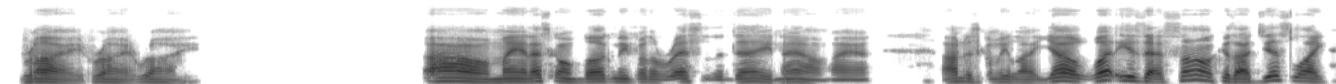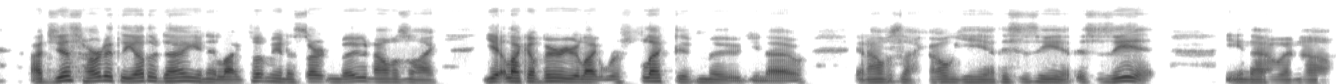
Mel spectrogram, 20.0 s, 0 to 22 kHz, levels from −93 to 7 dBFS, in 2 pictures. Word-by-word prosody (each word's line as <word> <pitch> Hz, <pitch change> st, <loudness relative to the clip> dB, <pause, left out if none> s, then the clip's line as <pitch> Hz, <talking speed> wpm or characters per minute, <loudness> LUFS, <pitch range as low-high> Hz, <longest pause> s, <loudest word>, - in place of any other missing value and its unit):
Right, 130 Hz, -6 st, +2 dB
right, 120 Hz, -5 st, -2 dB
right. 130 Hz, -1 st, -6 dB, 1.7 s
Oh, 155 Hz, -4 st, +7 dB
man. 140 Hz, +3 st, +3 dB
That's 155 Hz, +2 st, +3 dB
gonna 150 Hz, -4 st, +2 dB
bug 140 Hz, +3 st, +2 dB
me 145 Hz, -1 st, -1 dB
for 135 Hz, 0 st, -4 dB
the 125 Hz, -2 st, -3 dB
rest 145 Hz, +4 st, 0 dB
of 130 Hz, -, -16 dB
the 125 Hz, -, -7 dB
day 140 Hz, 0 st, 0 dB
now, 125 Hz, -4 st, -2 dB
man. 115 Hz, 0 st, -4 dB, 0.5 s
I'm 150 Hz, +1 st, +1 dB
just 135 Hz, -3 st, -6 dB
gonna 135 Hz, -1 st, -10 dB
be 135 Hz, -, -2 dB
like, 120 Hz, -1 st, -3 dB
"Yo. 170 Hz, 0 st, +7 dB
What 140 Hz, +5 st, +6 dB
is 185 Hz, -4 st, +2 dB
that 130 Hz, -4 st, +5 dB
song?" 205 Hz, -, +3 dB
'Cause 155 Hz, -, -1 dB
I 135 Hz, -2 st, +7 dB
just, 190 Hz, +10 st, +1 dB
like, 150 Hz, -6 st, +3 dB, 0.3 s
I -, -, +1 dB
just 180 Hz, +9 st, 0 dB
heard 160 Hz, +5 st, +1 dB
it 190 Hz, -, -3 dB
the 155 Hz, -1 st, -2 dB
other 175 Hz, +1 st, -1 dB
day, 160 Hz, +2 st, -1 dB
and 145 Hz, -, -6 dB
it, 130 Hz, -, -5 dB
like, 120 Hz, -1 st, -1 dB
put 165 Hz, 0 st, -4 dB
me 150 Hz, -, -6 dB
in 130 Hz, -, -5 dB
a -, -, -7 dB
certain 135 Hz, +1 st, -5 dB
mood 145 Hz, +5 st, -3 dB
and 140 Hz, -5 st, -7 dB
I 135 Hz, -, -1 dB
was 135 Hz, -2 st, -7 dB
like 115 Hz, -2 st, -6 dB, 0.3 s
Yeah, 150 Hz, -, +1 dB
like 155 Hz, -1 st, +3 dB
a 150 Hz, -, +1 dB
very, 155 Hz, -1 st, +1 dB
like, 130 Hz, -1 st, +2 dB
reflective 130 Hz, 0 st, -4 dB
mood, 120 Hz, -, -8 dB
you 65 Hz, -, -14 dB
know, 60 Hz, +1 st, -6 dB, 0.4 s
and 120 Hz, -, -10 dB
I 130 Hz, -, -3 dB
was 130 Hz, 0 st, -11 dB
like, 105 Hz, -3 st, -12 dB
"Oh, 130 Hz, +2 st, -6 dB
yeah. 120 Hz, -1 st, -9 dB
This 125 Hz, -2 st, -11 dB
is 130 Hz, +2 st, -15 dB
it. 130 Hz, -3 st, -6 dB
This 130 Hz, -, -13 dB
is 130 Hz, +1 st, -16 dB
it!" 160 Hz, -8 st, -1 dB, 0.5 s
you -, -, -10 dB
know, 120 Hz, 0 st, -7 dB
and, 115 Hz, 0 st, -11 dB
uh 115 Hz, -1 st, -7 dB
135 Hz, 225 wpm, -23 LUFS, 120-155 Hz, 1.7 s, Oh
